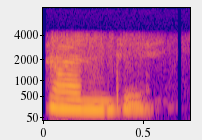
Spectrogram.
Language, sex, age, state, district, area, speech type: Punjabi, female, 18-30, Punjab, Fazilka, rural, conversation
